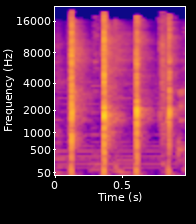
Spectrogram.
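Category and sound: crowd, applause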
